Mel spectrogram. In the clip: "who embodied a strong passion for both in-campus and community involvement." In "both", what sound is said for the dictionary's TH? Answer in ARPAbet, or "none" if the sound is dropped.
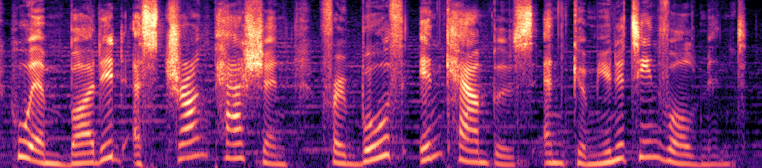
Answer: TH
